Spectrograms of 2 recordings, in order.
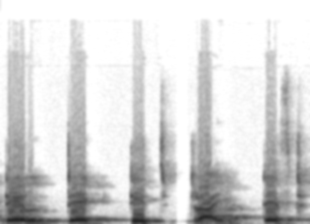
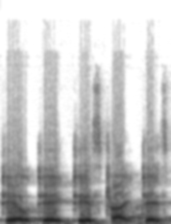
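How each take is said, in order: First: The words have Bengali-style t sounds. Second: The words have English-style t sounds. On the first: The speaker calls it wrong. "এটা যেন কখনোই ... না হয়, those are wrong pronouns" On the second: The speaker calls it right. "so it would be correct"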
